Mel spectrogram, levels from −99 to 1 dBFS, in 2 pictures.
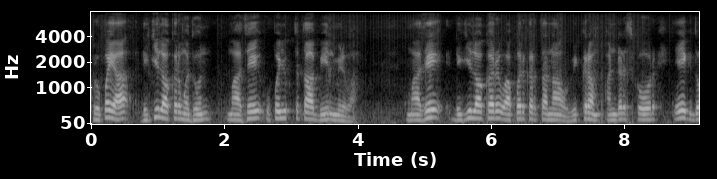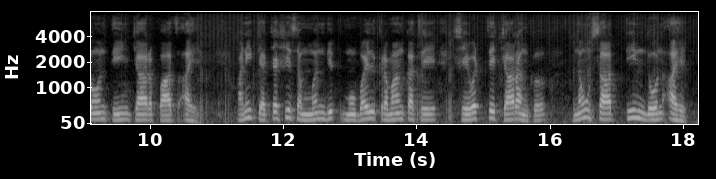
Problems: constant background noise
